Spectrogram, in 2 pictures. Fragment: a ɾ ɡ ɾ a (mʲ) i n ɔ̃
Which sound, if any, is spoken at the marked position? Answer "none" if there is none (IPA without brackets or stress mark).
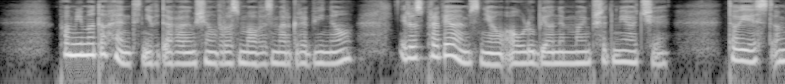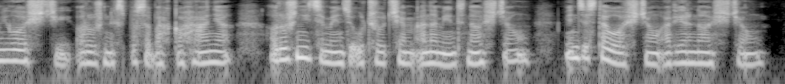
bʲ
